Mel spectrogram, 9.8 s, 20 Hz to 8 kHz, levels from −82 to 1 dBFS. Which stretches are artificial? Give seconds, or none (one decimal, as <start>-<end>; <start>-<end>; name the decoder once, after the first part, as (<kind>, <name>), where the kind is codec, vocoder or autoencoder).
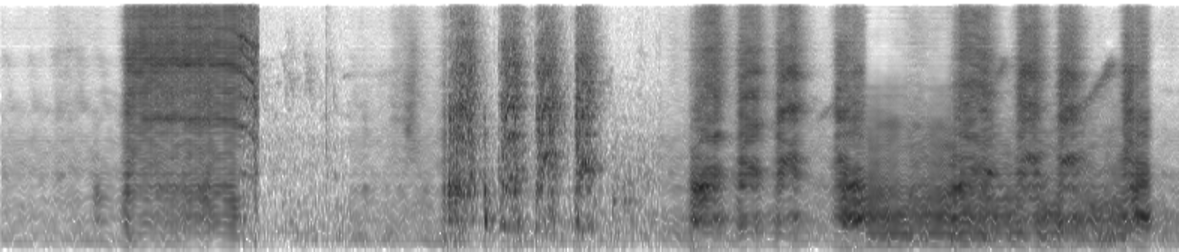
0.0-2.0 (vocoder, Vocos); 2.9-3.7; 5.5-9.8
